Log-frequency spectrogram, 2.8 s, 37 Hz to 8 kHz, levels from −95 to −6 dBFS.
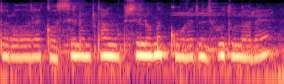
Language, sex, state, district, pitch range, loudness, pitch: Chakma, female, Tripura, Unakoti, 215-235 Hz, -16 LUFS, 225 Hz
